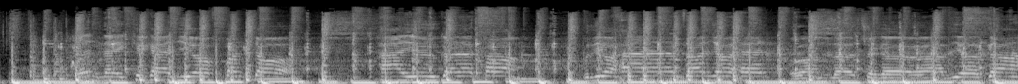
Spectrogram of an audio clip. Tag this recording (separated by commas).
Music, Reggae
